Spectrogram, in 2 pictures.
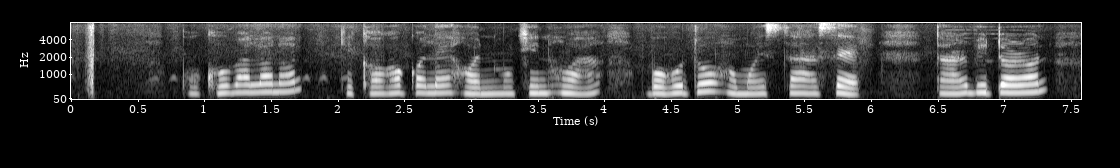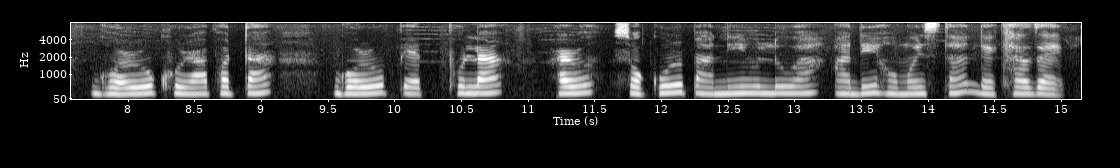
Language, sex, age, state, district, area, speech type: Assamese, female, 18-30, Assam, Dhemaji, rural, spontaneous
